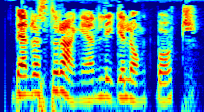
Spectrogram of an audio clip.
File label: that restaurant is far, swedish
